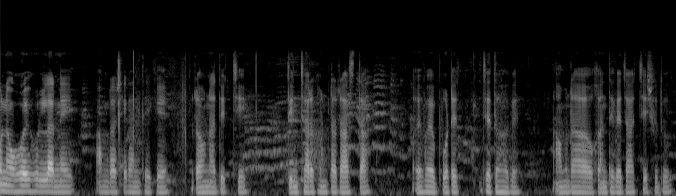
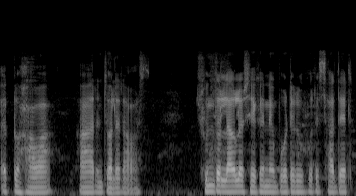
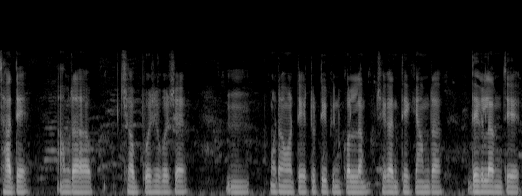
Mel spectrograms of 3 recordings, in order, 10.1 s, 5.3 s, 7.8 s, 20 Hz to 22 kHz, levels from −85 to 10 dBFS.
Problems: constant background noise, continuous background conversations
